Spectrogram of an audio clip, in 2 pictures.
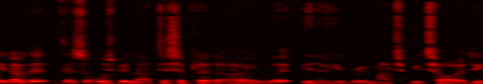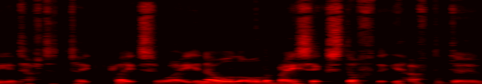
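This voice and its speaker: Talking very fast with hardly any pauses, a man speaks in a Brummie accent, his loudness swinging widely. The sound is dry and close, with no echo. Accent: Brummie twang. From Cannock, Staffordshire, England. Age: 40s. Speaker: army veteran. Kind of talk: casual interview chat.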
